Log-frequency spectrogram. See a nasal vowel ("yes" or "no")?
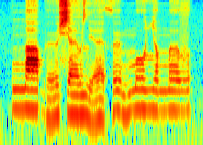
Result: no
